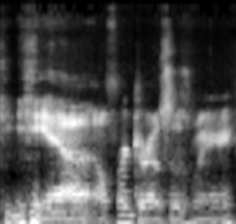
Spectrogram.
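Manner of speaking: low, slow, soft and sheepish; bashful mumble. Retold or imitated. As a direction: mumble it like a blushing rich boy caught out. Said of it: "kinda blushes".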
